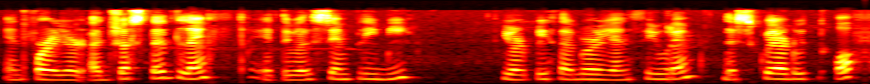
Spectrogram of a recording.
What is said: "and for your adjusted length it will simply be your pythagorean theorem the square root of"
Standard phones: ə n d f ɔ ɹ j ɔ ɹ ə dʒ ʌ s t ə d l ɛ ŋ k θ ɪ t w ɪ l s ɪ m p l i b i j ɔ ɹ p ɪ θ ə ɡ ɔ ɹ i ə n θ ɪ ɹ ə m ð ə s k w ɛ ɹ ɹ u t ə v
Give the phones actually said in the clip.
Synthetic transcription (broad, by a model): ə n d f ɔ ɹ j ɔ ɹ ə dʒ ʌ s t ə d l ɛ ŋ k θ ɪ t w ɪ l s ɪ m p l i b i j ɔ ɹ p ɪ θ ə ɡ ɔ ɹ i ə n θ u ɹ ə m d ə s k w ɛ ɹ ɹ u t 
